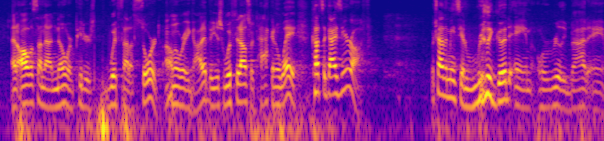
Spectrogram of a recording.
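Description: A man's medium-pitched voice at a very fast pace. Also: lively intonation. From Philippines. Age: 20s. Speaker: youth worship leader preaching. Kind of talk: sermon. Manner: casual, conversational.

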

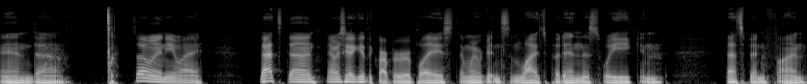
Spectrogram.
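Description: Dark and mellow in tone, a man's very deep, low voice moves at a moderate pace with ordinary pitch variation, very even loudness and long, frequent pauses. The recording is very clean, with a silent background and a dry, close sound with no echo. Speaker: church pastor and podcast host. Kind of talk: casual chat.

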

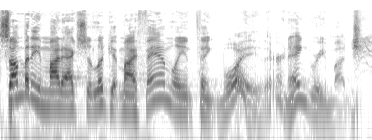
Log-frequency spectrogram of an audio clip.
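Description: Loud and with lively intonation, a man speaks. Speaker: pastor. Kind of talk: sermon. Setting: church. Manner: animated.

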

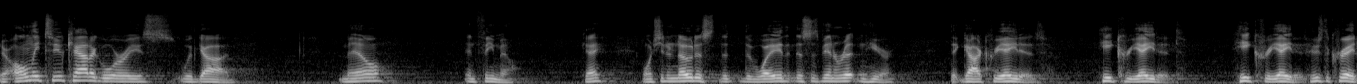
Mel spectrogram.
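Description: A man speaks at a fairly slow pace in a slightly mellow tone, leaving long, frequent pauses. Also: medium pitch for a man, ordinary pitch variation.

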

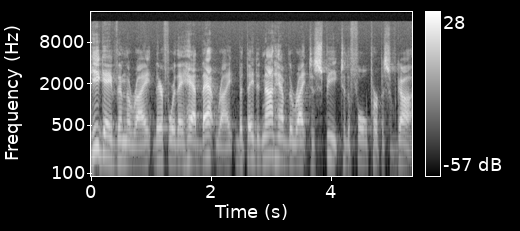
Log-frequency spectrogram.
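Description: Fairly quick speech from a man in a plain, everyday voice, fairly high in pitch, with ordinary pitch variation. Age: 50s. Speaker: pastor. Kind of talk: sermon.

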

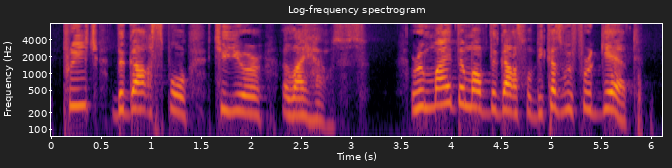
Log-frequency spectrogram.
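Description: A man talks at a fairly slow pace in a Central Asian accent, with lively intonation. The sound is dry and close with no echo, and the recording is very clean over a silent background. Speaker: guest preacher. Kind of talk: sermon.

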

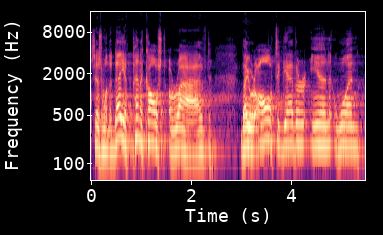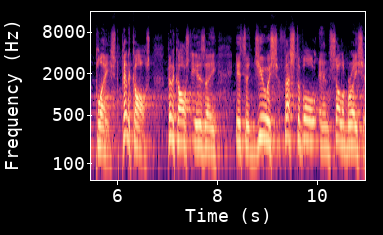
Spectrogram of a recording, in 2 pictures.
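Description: At a fairly slow pace, a man with a high pitch speaks with ordinary pitch variation amid audible room echo. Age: 50s. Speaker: pastor. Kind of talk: sermon.

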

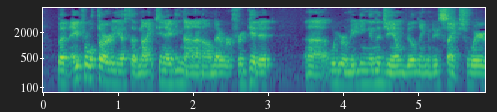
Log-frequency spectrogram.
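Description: Here a man speaks in a Southern US accent at a fairly quick pace. His voice sits at medium pitch with a dark, mellow tone. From US South, Mobile, Alabama. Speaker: church youth minister. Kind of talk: testimony; casual chat.

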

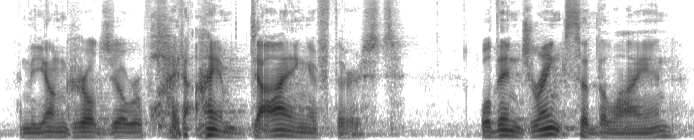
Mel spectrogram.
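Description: Pitch varies in an ordinary way as a natural reading voice goes through the text.

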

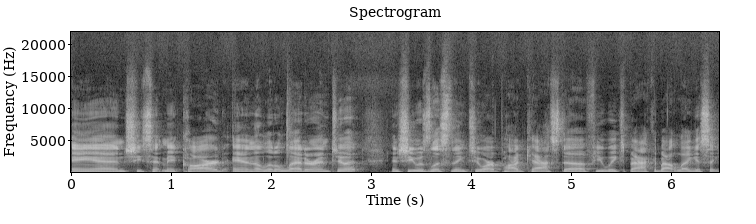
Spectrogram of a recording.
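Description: An unremarkable speaking voice at a fairly quick pace. Its pitch varies in an ordinary way while the loudness stays very even. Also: man, medium pitch for a man. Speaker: pastor. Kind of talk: casual chat.

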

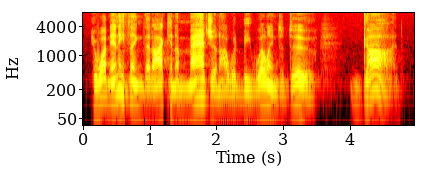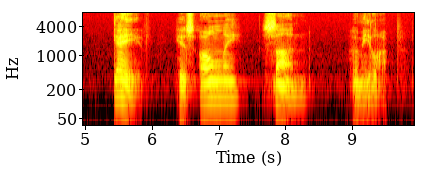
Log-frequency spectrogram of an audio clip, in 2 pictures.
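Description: A man speaks very slowly in an East Texas accent, leaving long, frequent pauses. His medium-pitched voice swings very widely in pitch. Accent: East Texas Southern. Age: 70s. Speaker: pastor. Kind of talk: sermon. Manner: halting, with frequent fillers and repetitions.

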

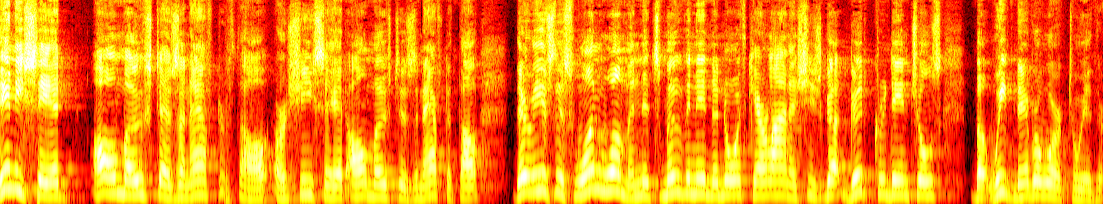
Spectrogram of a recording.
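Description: Speaking with a Southern US accent, a man uses a high pitch. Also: ordinary pitch variation, moderate pace. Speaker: preacher. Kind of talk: sermon. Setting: church.

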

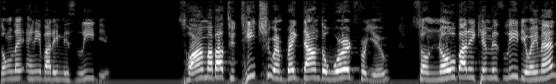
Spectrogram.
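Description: Shouting loudly, a man uses a high pitch and an animated tone. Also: ordinary pitch variation, moderate pace. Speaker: pastor. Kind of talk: sermon. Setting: church with congregation. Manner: loud, animated, yelling and repeating lines in full flow; urgent, exhorting the congregation with call-and-response.

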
